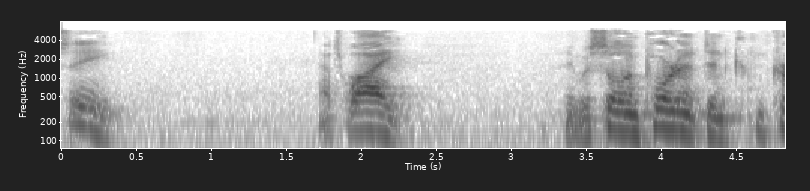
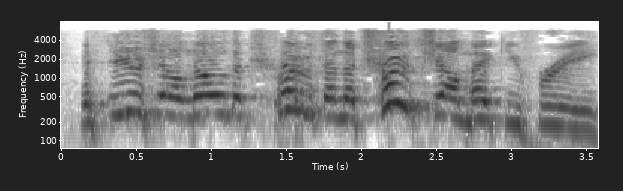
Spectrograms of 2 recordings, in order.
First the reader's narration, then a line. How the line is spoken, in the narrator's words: He cried out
